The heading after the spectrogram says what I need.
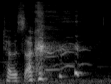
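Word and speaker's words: Tohsaka: Her last name Toaka when pronounced in Japanese sounds like to sucker.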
